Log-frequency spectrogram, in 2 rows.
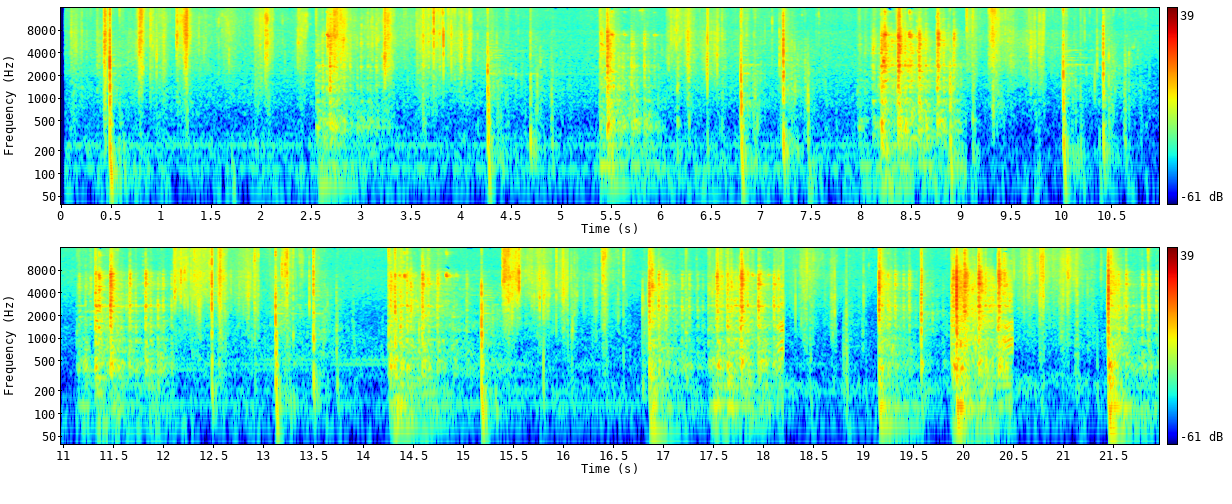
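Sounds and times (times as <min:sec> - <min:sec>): basketball bouncing: 0:00.4 - 0:00.9, 0:04.2 - 0:06.0, 0:06.7 - 0:09.0, 0:10.0 - 0:12.0, 0:13.0 - 0:15.4, 0:16.8 - 0:18.2, 0:18.8 - 0:20.5, 0:21.4 - 0:21.9
hoop rim and backboard clattering: 0:02.5 - 0:03.4, 0:04.2 - 0:09.2, 0:10.0 - 0:15.5, 0:16.8 - 0:18.2, 0:19.1 - 0:20.5, 0:21.4 - 0:21.9
running footsteps: 0:15.2 - 0:17.0.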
